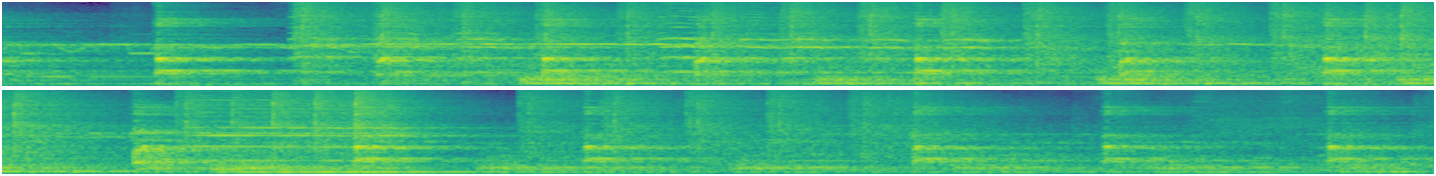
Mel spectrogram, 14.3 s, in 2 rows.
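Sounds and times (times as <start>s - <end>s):
noise orchestra: 0.0s - 14.3s.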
